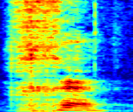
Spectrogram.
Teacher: So this is ha, this is kha, kind of like you're kha, kha, kha, like you're trying to clear your throat a little bit, kha, but from the roof of your mouth. Kha.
